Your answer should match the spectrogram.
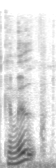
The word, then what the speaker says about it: Kamut: needs to help me it's not kamut it's commute is it the tea is silent so I found this out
